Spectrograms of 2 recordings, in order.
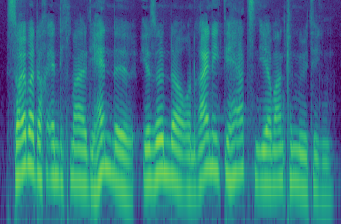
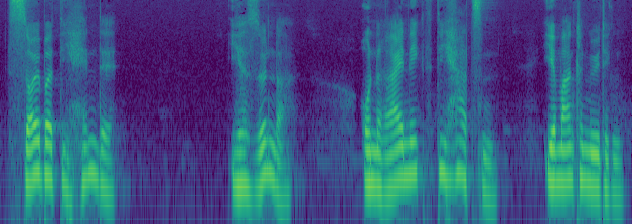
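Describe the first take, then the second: First: It is said in a harsh, scolding tone. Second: It is said in a gentle, inviting tone.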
